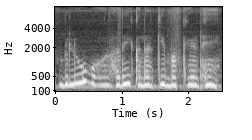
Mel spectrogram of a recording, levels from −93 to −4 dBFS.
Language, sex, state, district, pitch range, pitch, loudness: Hindi, female, Madhya Pradesh, Bhopal, 230-250 Hz, 235 Hz, -16 LUFS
